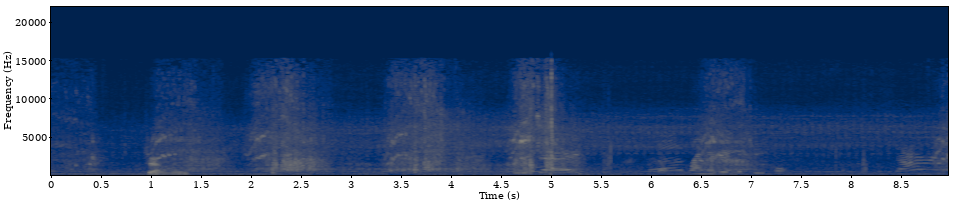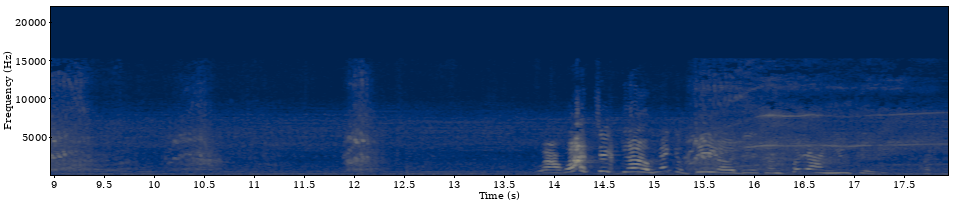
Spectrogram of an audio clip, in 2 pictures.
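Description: A small toy car's electric motor whirs in short bursts as the car drives over pavement.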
